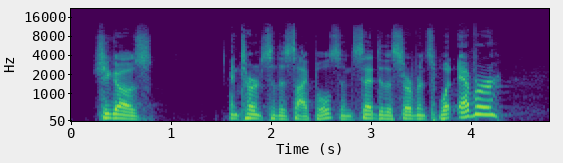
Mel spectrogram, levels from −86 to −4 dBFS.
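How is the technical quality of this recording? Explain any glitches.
No glitches or faults detected.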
